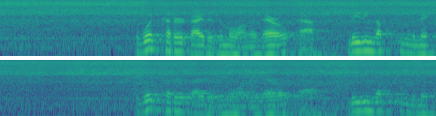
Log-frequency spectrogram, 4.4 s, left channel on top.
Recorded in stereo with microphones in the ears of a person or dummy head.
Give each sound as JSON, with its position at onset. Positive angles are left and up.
{"t": 1.4, "sound": "a man speaking", "side_deg": 55, "distance_m": 0.5}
